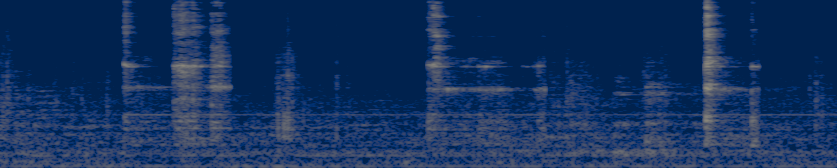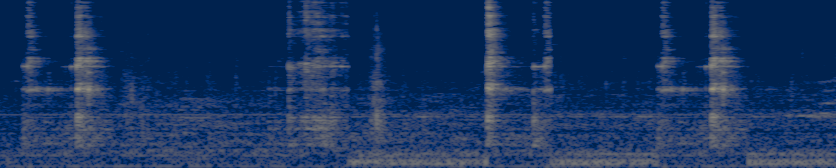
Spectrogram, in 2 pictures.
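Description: Peanuts rattle and scrape in a metal pan as they are stirred.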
